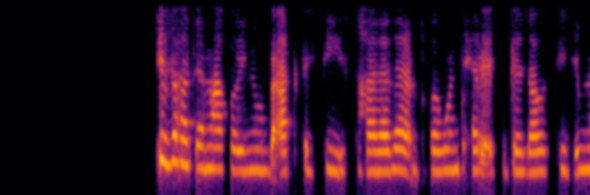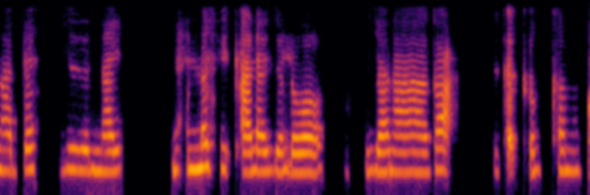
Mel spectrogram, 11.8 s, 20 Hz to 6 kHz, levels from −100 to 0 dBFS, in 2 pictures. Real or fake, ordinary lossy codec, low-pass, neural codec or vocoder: fake; Opus, 64 kbps; 5.4 kHz; codec, 32 kHz, 1.9 kbps, SNAC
